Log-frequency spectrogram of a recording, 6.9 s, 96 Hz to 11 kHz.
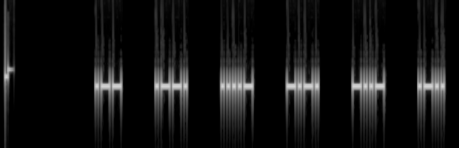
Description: Morse code, heard as a keyed tone, about 28 wpm, spaced as for 13 wpm, 700 Hz. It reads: WP4CXL
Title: USA Call Signs - 6 Characters - 4x Character Spacing - 28wpm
